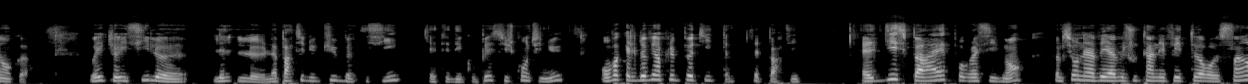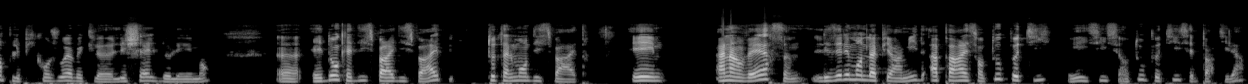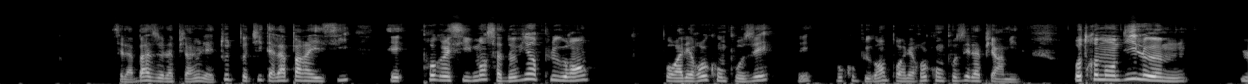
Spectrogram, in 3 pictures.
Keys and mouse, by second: 5.1 click, 8.4 click, 15.1 click, 28.7 click, 33.9 click.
